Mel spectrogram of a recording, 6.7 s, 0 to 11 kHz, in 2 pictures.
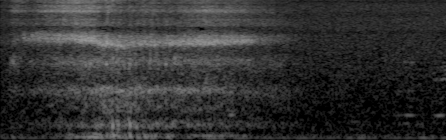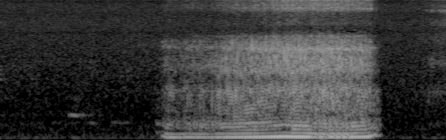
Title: Snoring Mastiff 3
